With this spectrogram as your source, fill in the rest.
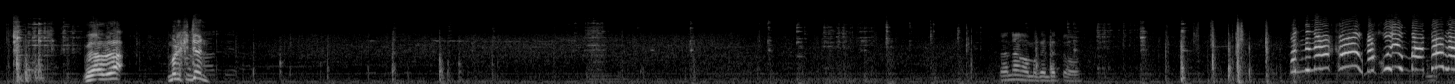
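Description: A woman calls out loudly in a high voice nearby.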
